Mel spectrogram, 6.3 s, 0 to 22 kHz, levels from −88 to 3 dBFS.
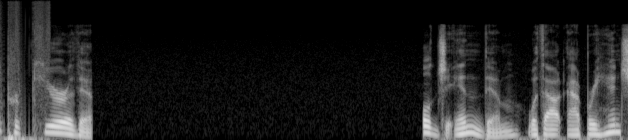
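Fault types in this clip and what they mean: Stuck bit: From 0 to 0.5 s one data bit is likely held fixed, pushing many samples off by its weight.
Audio dropout to a faint residue: At 0.92 s the speech cuts out abruptly for 3.31 s. Only hiss remains, about 55 dB down, likely from a lost signal feeding a live path.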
